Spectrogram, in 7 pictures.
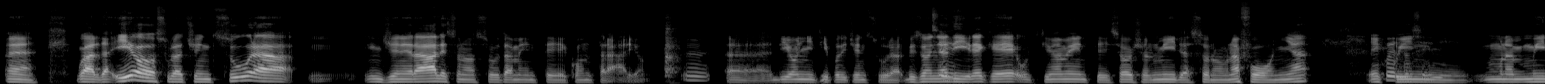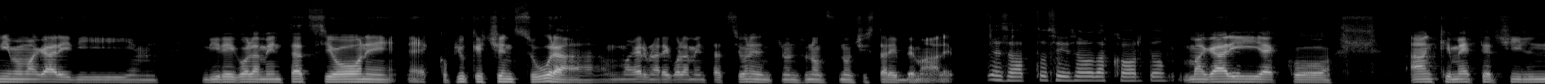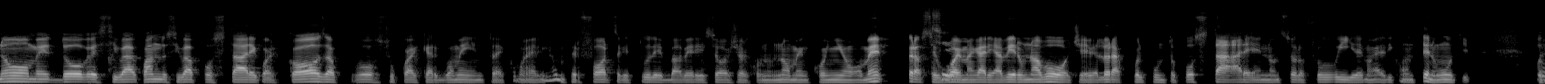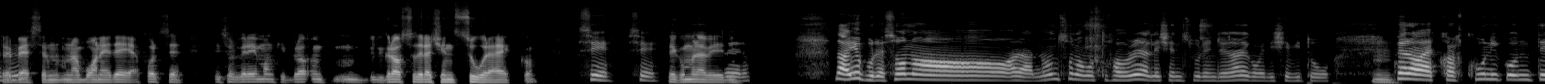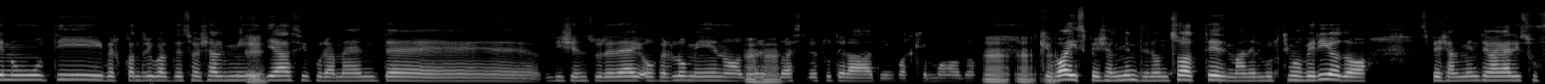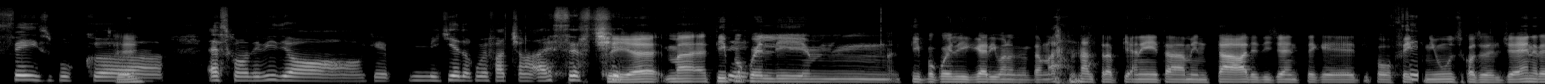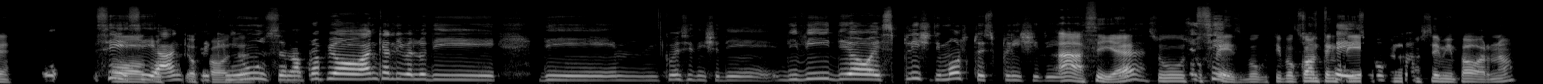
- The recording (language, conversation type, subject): Italian, unstructured, Come ti senti riguardo alla censura sui social media?
- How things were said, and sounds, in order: tapping; other noise; teeth sucking; other background noise; drawn out: "sono"; "allora" said as "alloa"; drawn out: "sicuramente"; laughing while speaking: "esserci"; tongue click; laughing while speaking: "al altro"; in English: "fake news"; unintelligible speech; unintelligible speech; in English: "fake news"; "proprio" said as "propio"; unintelligible speech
